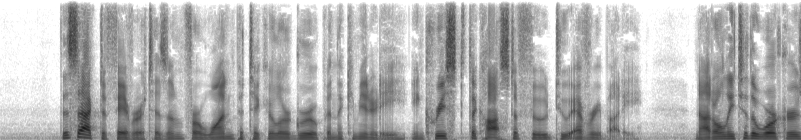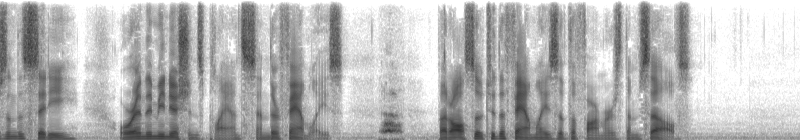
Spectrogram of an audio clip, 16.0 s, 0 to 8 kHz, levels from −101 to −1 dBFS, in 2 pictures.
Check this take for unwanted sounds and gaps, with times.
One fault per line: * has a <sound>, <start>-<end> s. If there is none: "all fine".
* has a bark, 11.8-12.1 s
